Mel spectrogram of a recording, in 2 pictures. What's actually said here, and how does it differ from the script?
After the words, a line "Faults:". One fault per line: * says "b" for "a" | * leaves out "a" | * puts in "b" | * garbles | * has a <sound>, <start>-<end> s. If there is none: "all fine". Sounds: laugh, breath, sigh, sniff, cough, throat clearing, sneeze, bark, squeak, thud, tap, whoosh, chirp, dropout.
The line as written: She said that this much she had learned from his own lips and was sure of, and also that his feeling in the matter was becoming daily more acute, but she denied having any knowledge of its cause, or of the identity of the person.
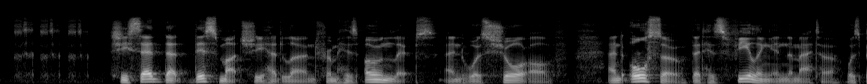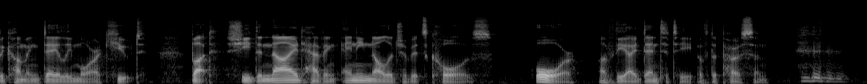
She said that this much she had learned from his own lips and was sure of, and also that his feeling in the matter was becoming daily more acute, but she denied having any knowledge of its cause, or of the identity of the person.
Faults:
* has a laugh, 0.1-0.9 s
* has a laugh, 16.6-17.2 s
